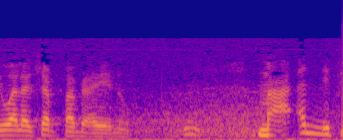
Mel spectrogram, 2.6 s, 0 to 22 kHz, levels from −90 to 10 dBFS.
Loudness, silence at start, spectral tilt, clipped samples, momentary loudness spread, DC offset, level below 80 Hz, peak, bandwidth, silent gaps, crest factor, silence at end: -25 LUFS; 0 s; -8 dB/octave; under 0.1%; 14 LU; 0.9%; -50 dBFS; -4 dBFS; 7.4 kHz; none; 20 dB; 0 s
